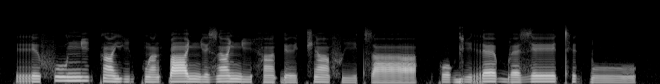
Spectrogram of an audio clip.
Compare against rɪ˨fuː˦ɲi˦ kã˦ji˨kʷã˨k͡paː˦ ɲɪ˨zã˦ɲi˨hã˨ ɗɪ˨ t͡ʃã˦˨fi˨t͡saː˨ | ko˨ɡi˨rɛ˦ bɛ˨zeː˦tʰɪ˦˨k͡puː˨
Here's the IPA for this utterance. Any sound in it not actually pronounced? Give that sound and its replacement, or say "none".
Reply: none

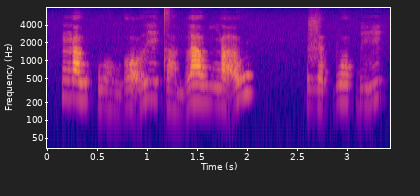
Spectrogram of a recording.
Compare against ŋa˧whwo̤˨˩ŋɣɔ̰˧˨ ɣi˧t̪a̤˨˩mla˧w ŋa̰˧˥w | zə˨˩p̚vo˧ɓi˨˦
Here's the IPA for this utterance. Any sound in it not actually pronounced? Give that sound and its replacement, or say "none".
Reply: none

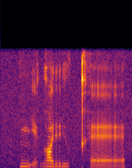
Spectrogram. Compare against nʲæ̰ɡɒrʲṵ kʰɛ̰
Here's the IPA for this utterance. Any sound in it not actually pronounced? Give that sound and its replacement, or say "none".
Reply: ṵ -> ṳ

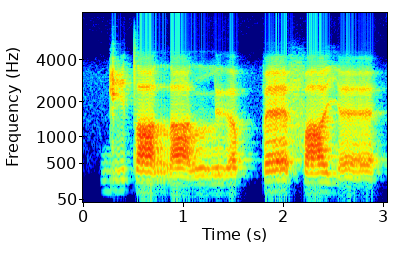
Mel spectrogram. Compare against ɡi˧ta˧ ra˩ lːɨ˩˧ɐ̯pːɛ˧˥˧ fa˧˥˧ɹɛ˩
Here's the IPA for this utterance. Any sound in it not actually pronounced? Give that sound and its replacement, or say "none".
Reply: ɹ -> j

